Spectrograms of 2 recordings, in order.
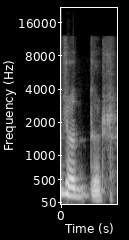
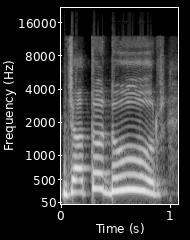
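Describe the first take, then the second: First: A doubled d sound comes before ur. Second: A t sound comes before dur.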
